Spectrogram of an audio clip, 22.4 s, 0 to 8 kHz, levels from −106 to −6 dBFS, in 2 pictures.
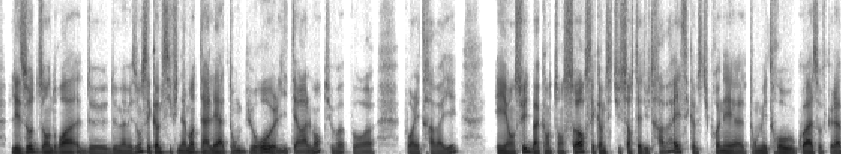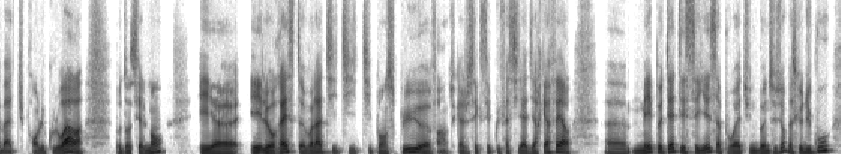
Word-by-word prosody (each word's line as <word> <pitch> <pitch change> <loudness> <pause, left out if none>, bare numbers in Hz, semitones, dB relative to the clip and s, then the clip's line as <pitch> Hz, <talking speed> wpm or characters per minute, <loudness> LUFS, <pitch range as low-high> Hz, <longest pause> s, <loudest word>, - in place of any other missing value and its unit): les 115 -2 +2
autres 145 -2 +2
endroits 125 0 +3
de 105 -2 -4
de 110 +1 -5
ma 105 -1 -2
maison», 120 +12 -1
c'est 180 - -1
comme 130 -2 +4
si 135 +3 -9
finalement 115 +4 +1
tu 130 - -5
allais 105 +4 +3
à 115 - +3
ton 110 - -5
bureau, 110 +9 +3
heu, - - 0
littéralement, 100 +3 -2
tu - - -13
vois, 125 +5 -5
pour, 100 -1 -5
heu, 95 - -4 0.4
pour 100 - -3
aller 100 0 -2
travailler. 100 - -4 0.5
Et 110 -1 +3
ensuite, 100 - +1
bah, 110 - +3
quand 105 -1 -4
tu 95 - -11
en 100 - -4
sors, 160 - +4
c'est - - -4
comme 110 -1 0
si 110 - -15
tu 115 - -12
sortais 115 +1 -2
du 110 -1 -5
travail, 190 -5 -2
c'est - - -13
comme 105 - -5
si 105 - -14
tu - - -15
prenais, 110 0 +1
heu, - - -8
ton 110 - -8
métro 115 +2 +1
ou 105 - -1
quoi. 120 +4 +4
Sauf 95 -4 -9
que - - -8
là, 105 0 +2
bah, 90 -3 -2
tu - - -19
prends - - -5
le - - -3
couloir, - - +6 0.4
potentiellement 110 - -1 0.5
et 110 -1 +4
heu, 105 -1 +3 0.2
et 130 +1 +5
le 120 -4 +6
reste 145 +5 +3
voilà 115 +4 +3
tu 130 -4 -10
y 95 - -12
tu 105 - -14
y 100 - -10
tu 100 - -12
y - - -14
penses 105 0 -4
plus, 155 +3 +3
heu, 120 -4 +4
enfin 105 - -8
en - - -9
tout - - -19
cas, 110 - -4
je - - -10
sais 110 - -7
que - - -18
c'est 95 - -9
plus 105 - -11
facile 110 +1 -4
à 105 - +1
dire 110 +1 -4
qu'à 130 - +1
faire. 145 -4 +4 0.5
Heu, 100 -1 -4
mais 115 +7 +3
peut-être 165 +3 +1
essayer 125 +2 +1
ça 180 - -2
pourrait 120 0 -1
être - - -7
une 120 -1 -1
bonne 115 0 +1
solution. 120 - -3
Parce 130 - -2
que 135 - 0
du 135 0 0
coup, 215 - +2
110 Hz, 270 wpm, -24 LUFS, 105-130 Hz, 0.5 s, couloir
